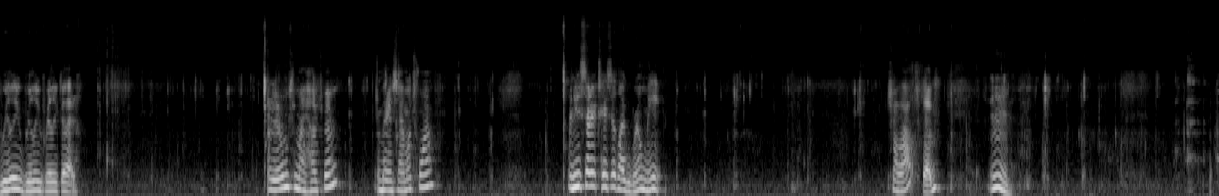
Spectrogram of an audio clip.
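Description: A young woman chews and crunches food close to a microphone.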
